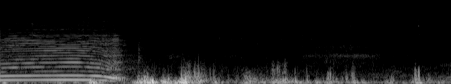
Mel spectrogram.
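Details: Hereford steers from a mob of 54, March/April drop: a single steady low moo lasting about one second, ending in a downward slur, followed by shuffling and rustling noises.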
